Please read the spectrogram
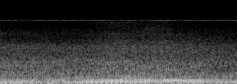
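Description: Steady low mechanical rumble with a hum under it, the kind of background of road traffic or a large outdoor machine.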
